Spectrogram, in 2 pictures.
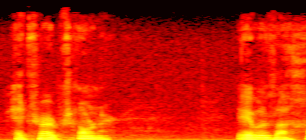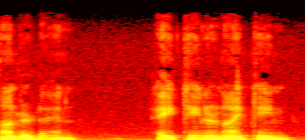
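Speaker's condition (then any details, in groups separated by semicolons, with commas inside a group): Parkinson's; tremors as early symptom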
